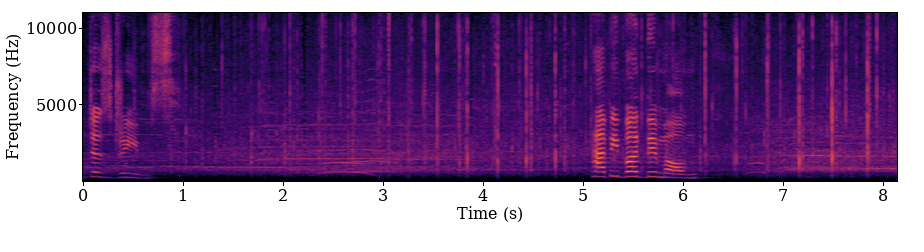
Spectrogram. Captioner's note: applause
